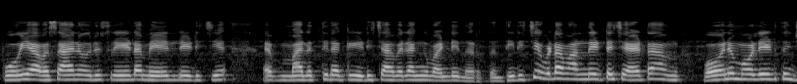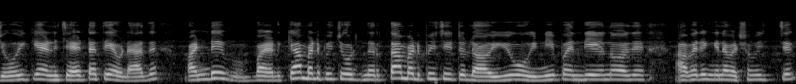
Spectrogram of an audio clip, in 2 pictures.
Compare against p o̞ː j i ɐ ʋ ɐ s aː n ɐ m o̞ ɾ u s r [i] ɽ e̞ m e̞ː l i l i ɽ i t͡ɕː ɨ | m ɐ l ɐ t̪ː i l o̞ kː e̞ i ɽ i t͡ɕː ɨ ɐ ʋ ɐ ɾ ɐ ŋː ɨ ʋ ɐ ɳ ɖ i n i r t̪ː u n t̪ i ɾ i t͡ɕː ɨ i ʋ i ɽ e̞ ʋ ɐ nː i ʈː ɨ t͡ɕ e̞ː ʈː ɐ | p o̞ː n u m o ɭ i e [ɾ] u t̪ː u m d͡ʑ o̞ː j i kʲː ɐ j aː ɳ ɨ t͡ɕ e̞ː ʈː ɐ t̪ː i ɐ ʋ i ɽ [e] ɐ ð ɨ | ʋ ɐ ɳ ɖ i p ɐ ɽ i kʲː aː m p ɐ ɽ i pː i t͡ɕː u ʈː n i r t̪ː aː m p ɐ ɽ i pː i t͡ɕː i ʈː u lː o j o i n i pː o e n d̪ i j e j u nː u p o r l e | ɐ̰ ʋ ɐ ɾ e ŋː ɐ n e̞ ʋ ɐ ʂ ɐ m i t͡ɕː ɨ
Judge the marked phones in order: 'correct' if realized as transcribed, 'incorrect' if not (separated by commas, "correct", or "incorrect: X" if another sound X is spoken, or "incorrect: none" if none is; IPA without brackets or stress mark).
incorrect: iː, incorrect: ɽ, correct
